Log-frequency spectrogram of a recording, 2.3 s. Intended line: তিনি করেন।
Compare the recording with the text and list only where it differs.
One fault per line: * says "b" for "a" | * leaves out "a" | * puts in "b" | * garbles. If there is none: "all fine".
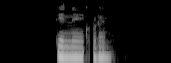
all fine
